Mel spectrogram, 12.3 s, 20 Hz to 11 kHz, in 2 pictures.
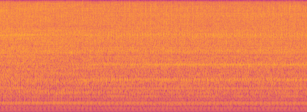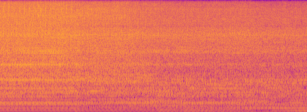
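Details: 1979 210, choke fixed and air cleaner off, idling somewhat high: steady idle with a lumpy, uneven beat. Pulling plug wires 1 or 4 kills it and pulling 2 and 3 changes nothing, so it is running on two cylinders, cause still unknown.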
